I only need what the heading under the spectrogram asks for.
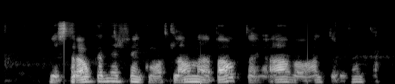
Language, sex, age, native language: Icelandic, male, 40-49, Icelandic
